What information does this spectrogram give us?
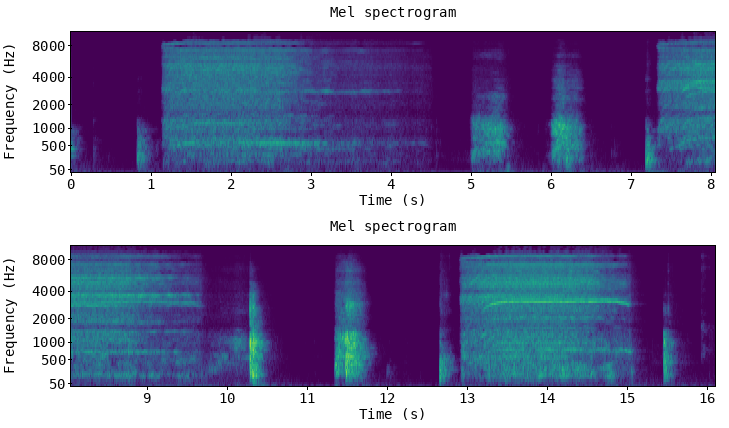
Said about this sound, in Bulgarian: Правите това нещо на всички места, където са маркирани за пробиване и фрезоване с зенкера.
